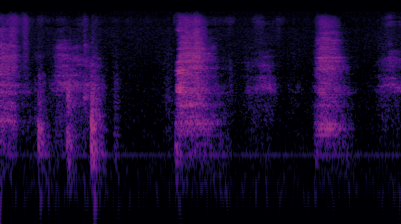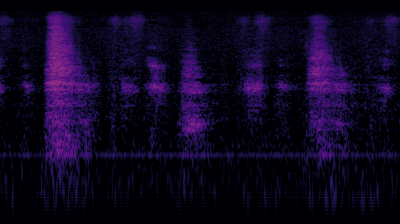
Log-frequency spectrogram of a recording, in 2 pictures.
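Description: Faint, sharp exhaled breaths of a person doing kettlebell swings, one about every second and a half to two seconds in time with the swings, with a few light clicks in the first second.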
